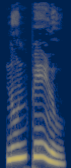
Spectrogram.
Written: ನುಣ್ಪೇಳು

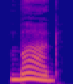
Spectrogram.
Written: ಬಾಗ್

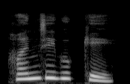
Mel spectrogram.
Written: ಹಂಜಿಗುಕ್ಕೆ

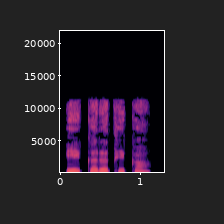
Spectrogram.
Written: ಏಕರಥಿಕ

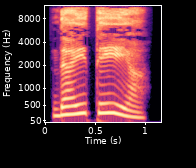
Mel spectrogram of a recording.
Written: ದೈತೇಯ

